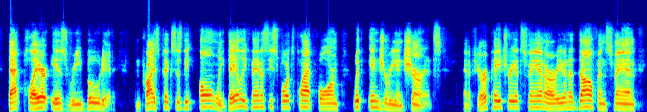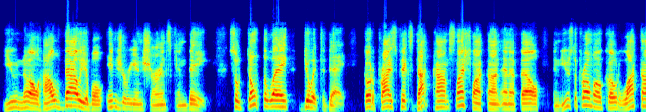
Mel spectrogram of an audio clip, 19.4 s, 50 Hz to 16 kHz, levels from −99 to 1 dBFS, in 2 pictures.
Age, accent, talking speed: 50-69, American, 160 wpm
